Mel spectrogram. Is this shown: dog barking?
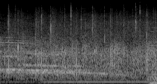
no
